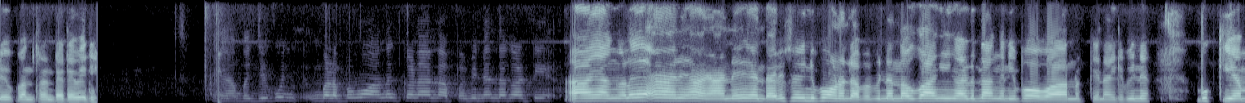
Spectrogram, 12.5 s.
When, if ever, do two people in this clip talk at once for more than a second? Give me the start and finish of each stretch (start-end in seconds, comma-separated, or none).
none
